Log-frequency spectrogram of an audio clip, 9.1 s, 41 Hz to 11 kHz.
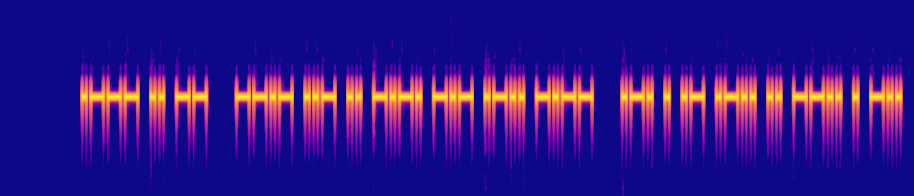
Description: Morse code, heard as a keyed tone, about 28 wpm, 700 Hz. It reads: JIM QUICKLY REALIZED
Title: Pangram Challenge v2 - 28wpm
